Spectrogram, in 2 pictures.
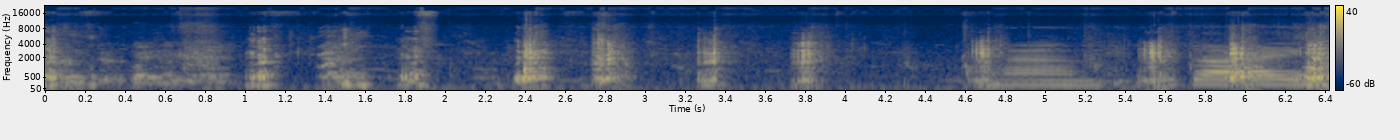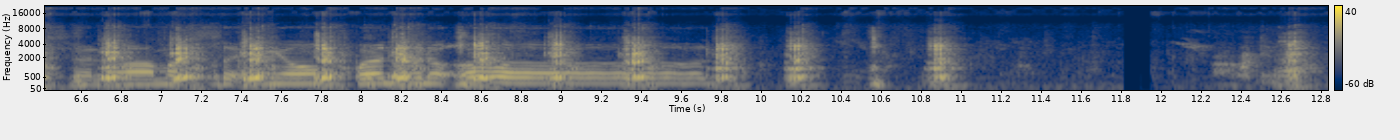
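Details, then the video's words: Piglets of a new sow, one month old and being weaned, give repeated short squeals and grunts, then a longer stretch of drawn-out wavering squeals; a man talks in the background. "Pagwawalay ko sa mga biik ng bagong inahing baboy"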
